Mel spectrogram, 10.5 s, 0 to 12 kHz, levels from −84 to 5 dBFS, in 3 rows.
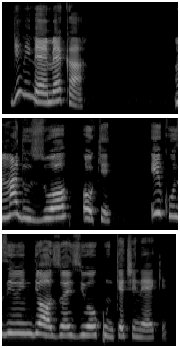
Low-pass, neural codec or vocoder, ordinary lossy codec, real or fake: none; none; none; real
